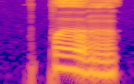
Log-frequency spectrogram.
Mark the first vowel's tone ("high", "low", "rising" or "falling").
low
